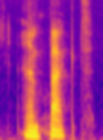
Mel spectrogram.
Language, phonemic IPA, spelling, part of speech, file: French, /pakt/, pacte, noun, Fr-pacte.ogg
- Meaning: pact, deal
